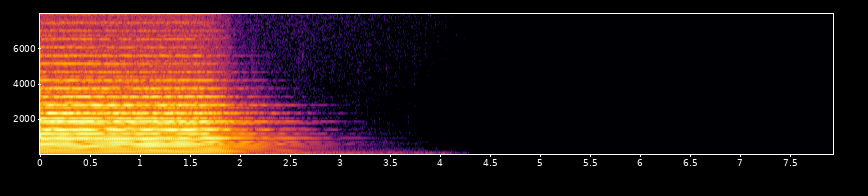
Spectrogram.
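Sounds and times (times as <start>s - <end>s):
national anthem: 0.0s - 2.8s.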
